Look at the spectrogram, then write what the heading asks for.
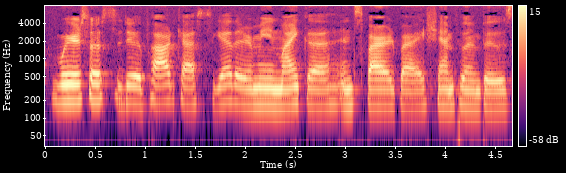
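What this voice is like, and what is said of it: Oregon accent. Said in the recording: “my Oregon accent.”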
